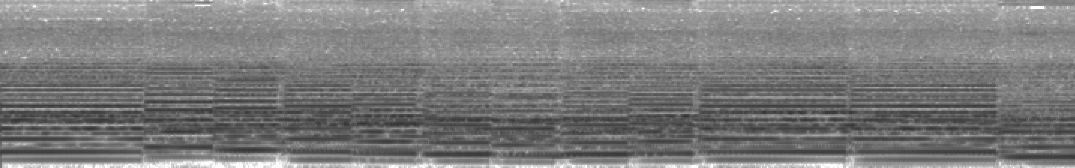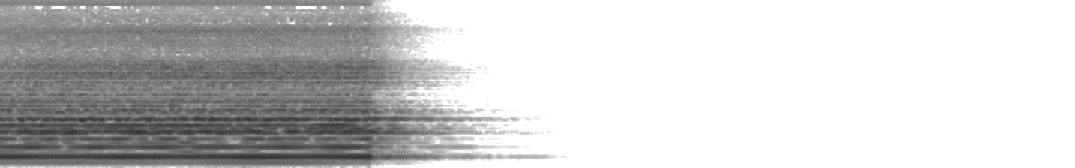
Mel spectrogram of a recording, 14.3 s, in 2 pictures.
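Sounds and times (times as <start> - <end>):
bass choir part practice: 0.0 - 10.3.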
